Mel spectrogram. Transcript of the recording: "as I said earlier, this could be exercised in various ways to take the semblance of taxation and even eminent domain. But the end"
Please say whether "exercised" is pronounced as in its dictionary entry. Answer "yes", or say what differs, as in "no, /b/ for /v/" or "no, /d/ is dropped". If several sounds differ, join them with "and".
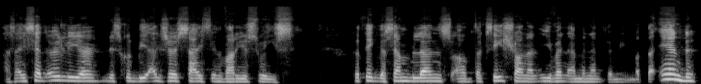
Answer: no, /s/ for /z/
